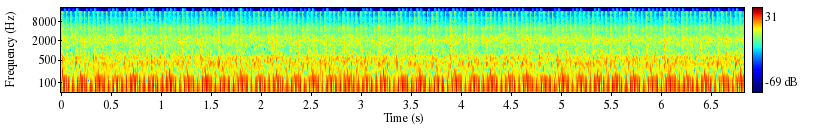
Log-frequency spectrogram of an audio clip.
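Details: Engine knock at idle: a hard, regular knock of about three per second, loud over the steady idle note; origin unknown.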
